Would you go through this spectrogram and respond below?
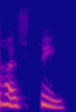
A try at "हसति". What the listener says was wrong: हसती है ना, हस्ती बोलोगे तो ऐसा रहेगा कि स आधा है, पर स पूरा है ना। हसती, हसती पूरा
